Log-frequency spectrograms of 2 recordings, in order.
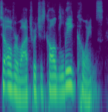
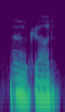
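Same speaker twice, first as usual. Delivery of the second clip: low voice, talking through laughter; 5 semitones lower, 6 dB quieter than usual. Speaker reacting to the chat mid-segment; laughing while talking. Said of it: "I'm laughing at the chat".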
